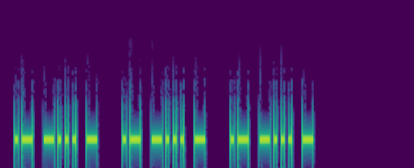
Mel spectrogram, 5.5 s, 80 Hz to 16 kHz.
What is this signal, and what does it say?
Morse code, heard as a keyed tone, about 25 wpm, 700 Hz. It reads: ABT ABT ABT
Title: Abbreviations Repeated 3x - 25wpm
